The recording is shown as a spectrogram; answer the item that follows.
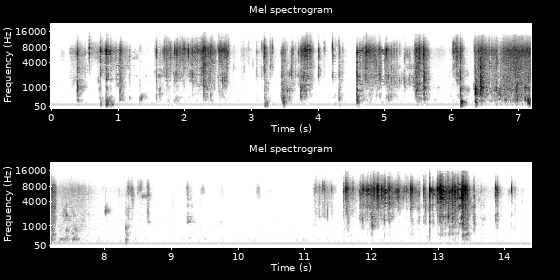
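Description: Plastic wrapping and foil packs of Upper Deck hockey cards crinkling and tearing in the hands as a box is opened. The sound comes in a run of rustling bursts over the first seven seconds or so, stops, then comes back in another burst of crinkling near the end. A low steady hum runs underneath.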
